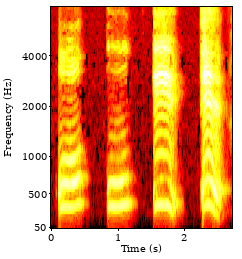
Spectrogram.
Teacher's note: O, Ü, U, bir de seslerini telaffuz ettiğim zaman ağız şeklim yuvarlak şekilde dönüşmüş. Yani O, U, Ü, harflarini telaffuz qilgan paytim ağız şeklim dumaloq shaklga aylanadi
